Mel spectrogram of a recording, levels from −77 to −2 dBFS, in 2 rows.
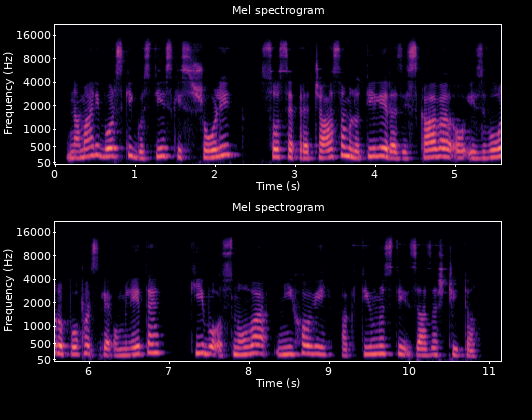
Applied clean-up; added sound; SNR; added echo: neural mask model DeepFilterNet 3.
